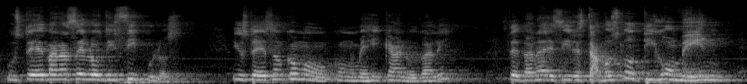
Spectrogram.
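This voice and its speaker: A man preaching in a church, leading the congregation through a call-and-response reading and shouting out the cue words. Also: sits high, a little hiss or hum. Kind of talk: interactive sermon with call-and-response cues. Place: church sanctuary. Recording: echoey hall with long reverb.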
